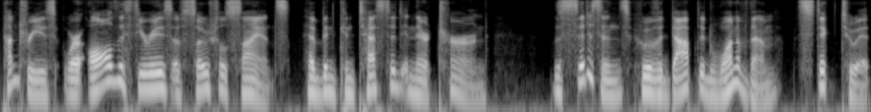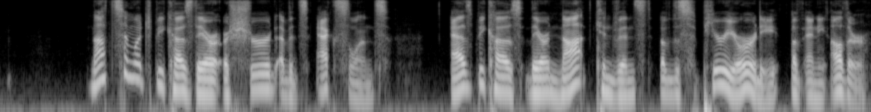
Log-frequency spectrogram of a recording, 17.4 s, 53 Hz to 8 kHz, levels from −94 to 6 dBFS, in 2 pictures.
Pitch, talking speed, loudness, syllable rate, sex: 130 Hz, 165 wpm, -20 LUFS, 5.5 syllables/s, male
